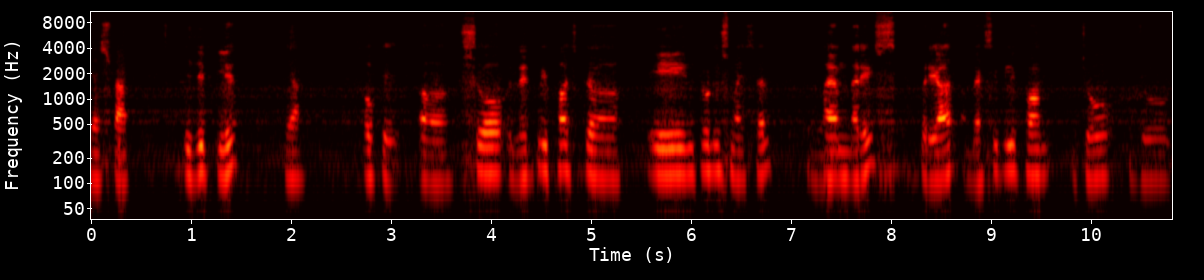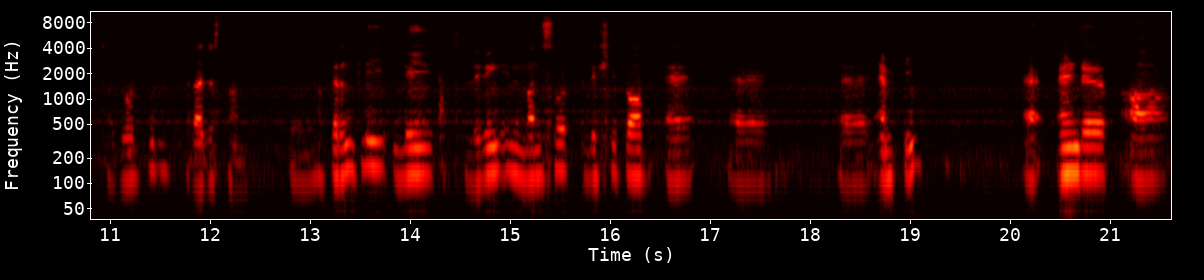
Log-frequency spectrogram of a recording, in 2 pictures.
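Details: Adult man who stammers, getting stuck on words and repeating, trying techniques to manage extra muscular stress while speaking; stammering.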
